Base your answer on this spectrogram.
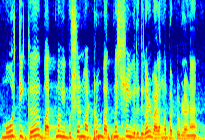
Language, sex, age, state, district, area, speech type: Tamil, female, 18-30, Tamil Nadu, Sivaganga, rural, read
